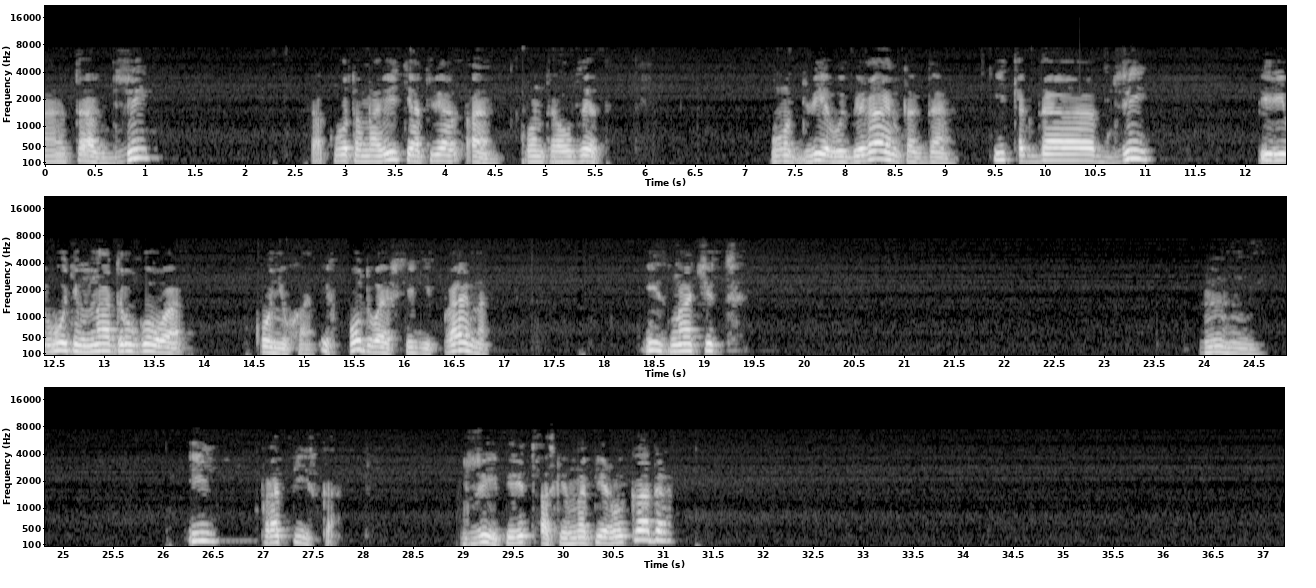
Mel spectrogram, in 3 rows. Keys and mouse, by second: 0.9 g, 2.7-3.9 middle drag, 5.2 ctrl+z, 7.5 click, 8.1-8.5 shift+drag, 8.7-9.6 middle drag, 10.0-10.9 middle drag, 12.4 g, 14.9-16.1 middle drag, 16.7-17.4 middle drag, 18.0 middle click, 26.1 i, 29.1 g, 31.5-37.2 drag.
